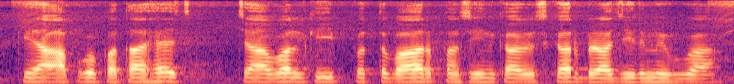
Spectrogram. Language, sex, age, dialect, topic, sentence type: Hindi, male, 31-35, Kanauji Braj Bhasha, agriculture, statement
